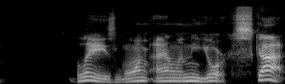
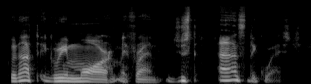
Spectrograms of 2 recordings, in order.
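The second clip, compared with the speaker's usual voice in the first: put-on Van Damme accent; 5 dB quieter than usual. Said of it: "I do good accents".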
